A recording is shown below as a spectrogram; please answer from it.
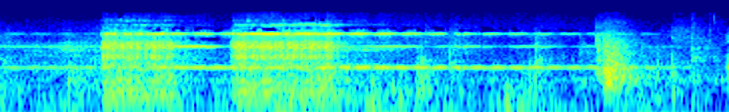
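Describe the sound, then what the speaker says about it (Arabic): A telephone rings at home with steady electronic tones, sounding loud and close in short repeated bursts while a few faint noises sit underneath. "حسين، حسين تليفون علشانك يا حسين."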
